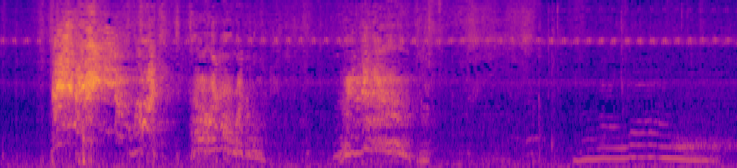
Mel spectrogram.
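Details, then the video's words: Two cats fighting at night: loud breathy hissing and spitting bursts, three harsh blasts, then a lower wavering yowl trailing off, with a faint high whine behind. "দুই ভৌতিক বিড়ালের ভয়ানক মারামারি, আমার রাতের ঘুম হারাম করছে এই স্বামী স্ত্রী, cat's fighting video"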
